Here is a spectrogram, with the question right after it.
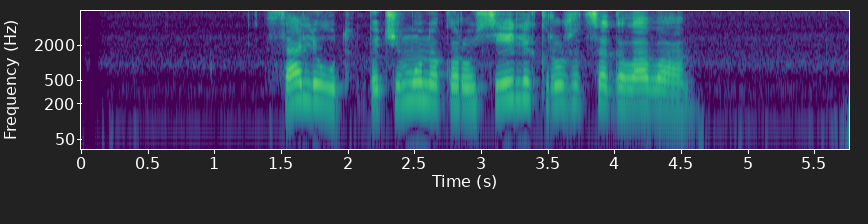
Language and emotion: Russian, neutral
